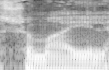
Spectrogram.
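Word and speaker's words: ישמעאל: خوشخبری سنا دی گئی۔ عبرانی زبان میں اسماعیل کا تلفظ شمائیل ہے۔ شما کے معنی ہے سن، اور ایل اللہ کے مترادف ہے۔ چونکہ اولاد کے لیے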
